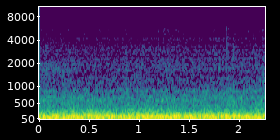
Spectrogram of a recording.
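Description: Steady low background rumble, with two faint light clicks partway through.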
